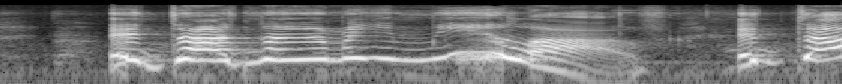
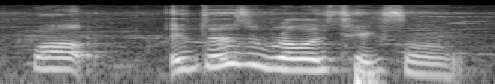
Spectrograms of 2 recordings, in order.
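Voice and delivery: ordinary talk, nothing marked

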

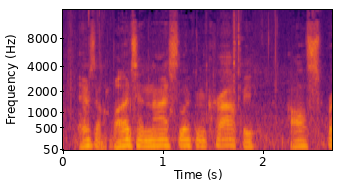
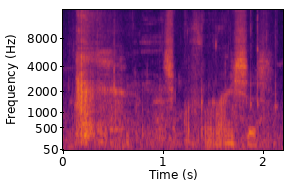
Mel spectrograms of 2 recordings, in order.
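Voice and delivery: breathless hushed wonder; whispered amazement, slow; awed whisper; 6 semitones higher, 11 dB quieter, much slower than usual. Real, not acted. Angler staring at a huge crappie, whispering in awe.

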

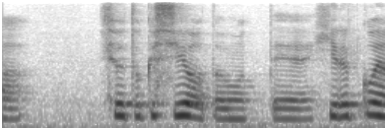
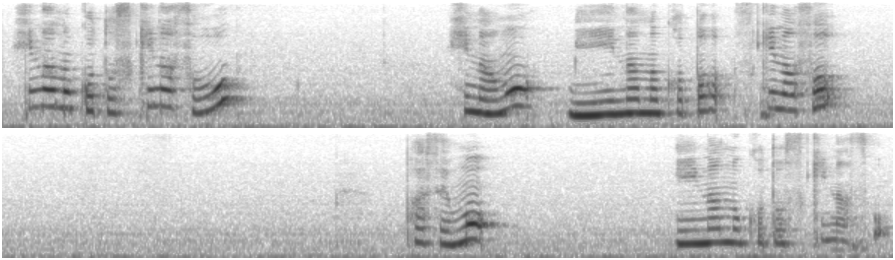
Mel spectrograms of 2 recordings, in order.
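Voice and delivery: imitating Hina; 5 semitones higher than usual. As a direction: coo like a cute idol to fans. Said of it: "ひなさんが言う".

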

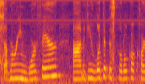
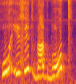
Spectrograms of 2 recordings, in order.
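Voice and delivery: much higher, louder sailor calling out; louder, higher mock German sailor shouting a challenge; 8 semitones higher, 6 dB louder, slower than usual. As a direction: hail the boat like a suspicious sailor. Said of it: "the German sailor says".

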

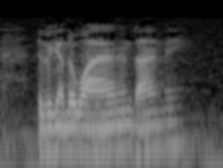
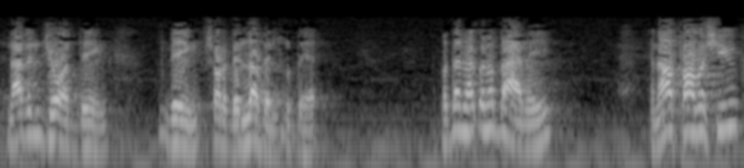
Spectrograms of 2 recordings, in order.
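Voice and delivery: preaching that gains force, higher and louder; rising sermon; 6 semitones higher, 6 dB louder than usual. Acted. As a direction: build the fire of the sermon. Preaching builds.

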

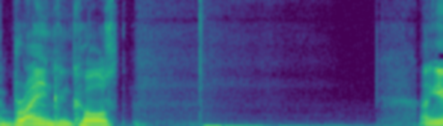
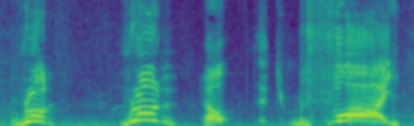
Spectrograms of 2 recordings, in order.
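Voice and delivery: sharp cries, much higher; panicked yells; 8 semitones higher, much slower than usual. Real, not acted. Streamer reacting to in-game crash, panicked yelling. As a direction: yell it as the car flies.

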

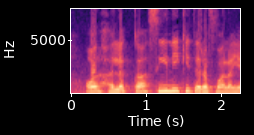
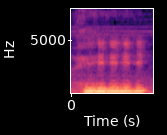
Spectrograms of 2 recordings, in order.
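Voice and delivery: quiet breathy ही ही like a small laugh; soft giggle he he. Shown as a demonstration. Teacher imitating a light laugh for the ह sound. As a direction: giggle ही ही softly to show the ह. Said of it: "जैसे हम हंसते हैं ना".

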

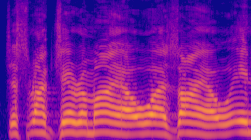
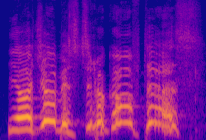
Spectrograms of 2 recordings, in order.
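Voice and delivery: higher shouted demand to God; shouted repeat; 9 semitones higher than usual. Acted. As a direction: throw it up at heaven, shouting. Prophet repeats, now shouting.

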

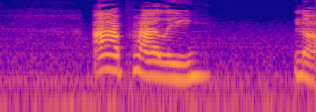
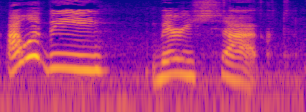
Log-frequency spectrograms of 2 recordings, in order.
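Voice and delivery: slow, stretched, drawn-out words; slow emphatic shock; 4 semitones higher, slower than usual. Pretend. To viewers, imagining catching her boyfriend, slow stunned emphasis. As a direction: say it slowly, letting the shock sink in.

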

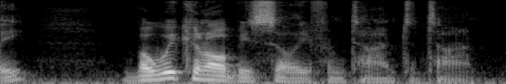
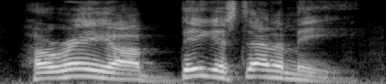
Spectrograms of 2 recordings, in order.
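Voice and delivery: louder, higher hooray; cheering cavemen; 9 semitones higher, 9 dB louder than usual. Acted. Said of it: "and cheered at what they saw".

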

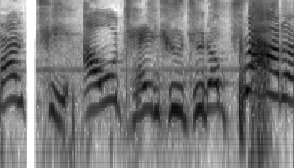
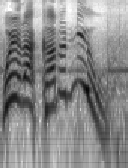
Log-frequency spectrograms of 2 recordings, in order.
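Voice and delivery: normal talking voice

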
